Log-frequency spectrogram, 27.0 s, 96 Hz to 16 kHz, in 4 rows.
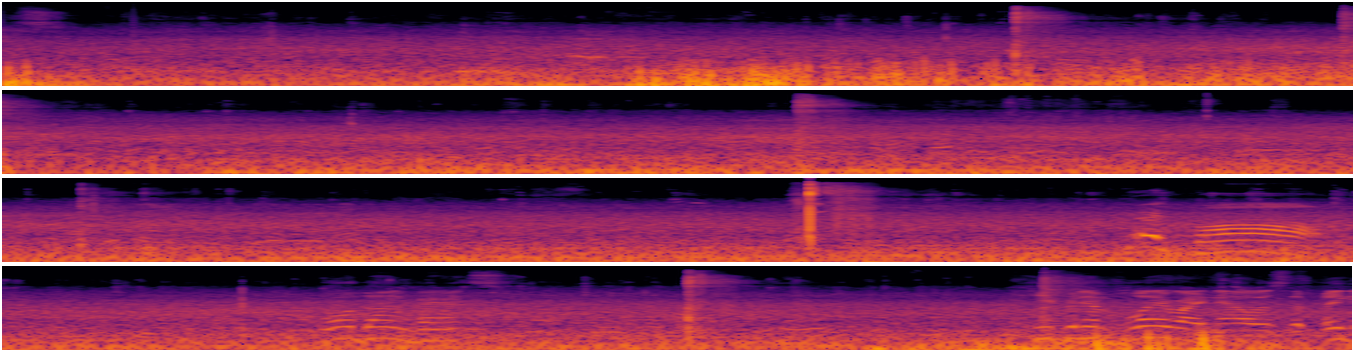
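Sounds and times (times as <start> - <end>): golf club striking ball: 17.4 - 18.1.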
